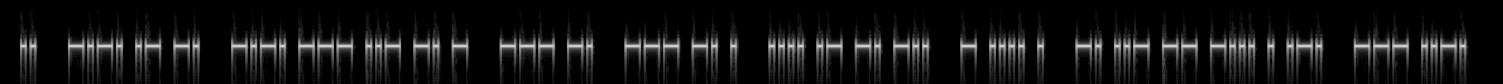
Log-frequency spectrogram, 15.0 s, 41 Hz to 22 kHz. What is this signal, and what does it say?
Morse code, heard as a keyed tone, about 25 wpm, 700 Hz. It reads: I CAN COUNT ON ONE HAND THE NUMBER OF
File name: Sets of 9 Words - 25wpm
